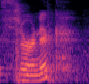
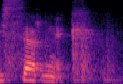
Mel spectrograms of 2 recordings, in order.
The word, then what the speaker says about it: sernik: name of this correctly I said Cernik the correct pronunciation would be 7ik so I guess we've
